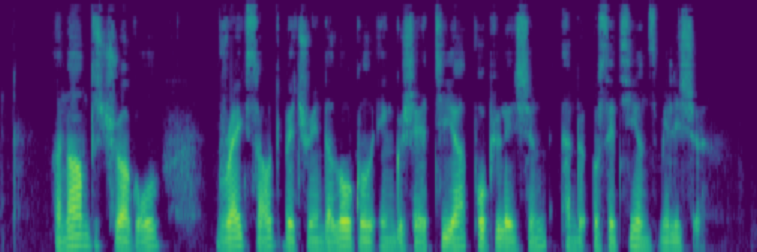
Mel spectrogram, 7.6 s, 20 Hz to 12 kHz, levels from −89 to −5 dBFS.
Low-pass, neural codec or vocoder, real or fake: 10.8 kHz; none; real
